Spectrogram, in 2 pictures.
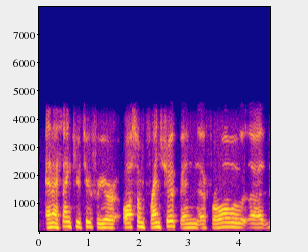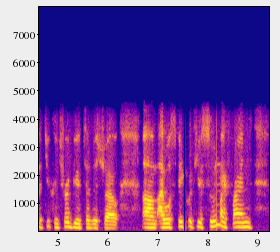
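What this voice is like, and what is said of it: Raspy voice from a cold. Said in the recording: “Forgive my raspy voice today ... It's a terrible time to get a cold”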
